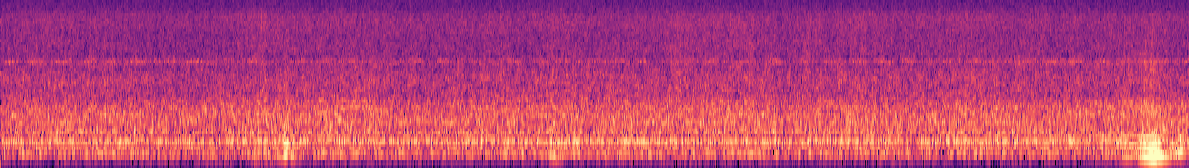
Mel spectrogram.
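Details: Natural buzzing of bees, a continuous layered drone from many insects that holds steady throughout, one louder low hum passing close near the end.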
